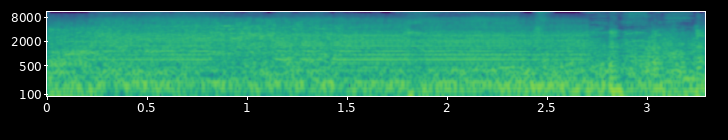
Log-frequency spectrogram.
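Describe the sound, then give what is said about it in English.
A loud, steady car engine roar from a 1977 movie trailer, thick and rumbling, with blaring horn-like tones layered through the dense mix for the full few seconds; the car's horn spells out X in Morse code. “we're watching the trailer for The Car”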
